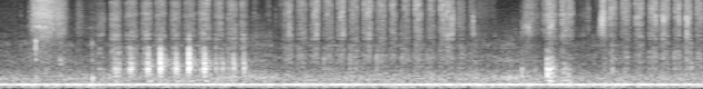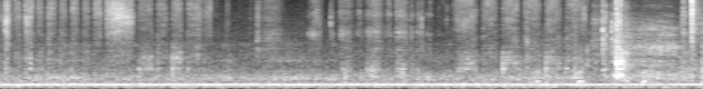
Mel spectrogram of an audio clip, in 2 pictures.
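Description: Stabilo pencil scribbling and rubbing on collaged book-page paper, in two runs of quick back-and-forth strokes with single scrapes between, over a steady low hum.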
